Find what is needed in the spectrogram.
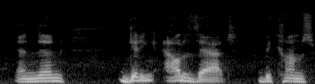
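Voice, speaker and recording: Somewhat breathy and with a dark, mellow tone, a man speaks at a fairly slow pace. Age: 60s. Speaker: homeless man. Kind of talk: interview. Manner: halting, many repetitions and fillers.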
